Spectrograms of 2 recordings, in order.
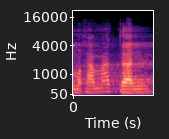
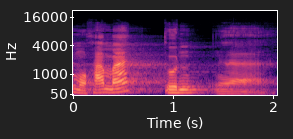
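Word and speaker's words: مُحَمَّدٌ: Ya, kalau cuma la ilaha illallah yang benar bukan Muhammadan tapi Muhammadun. Ya, kecuali kalau asyhadu anna, karena ada anna harus Muhammadan.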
